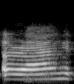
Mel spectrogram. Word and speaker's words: arranged: Uh, and she arranged That is their D. That is D sound. je- Arranged. arranged, D. arranged, Arranged. Arranged. D. Da. arranged, arranged, Okay.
